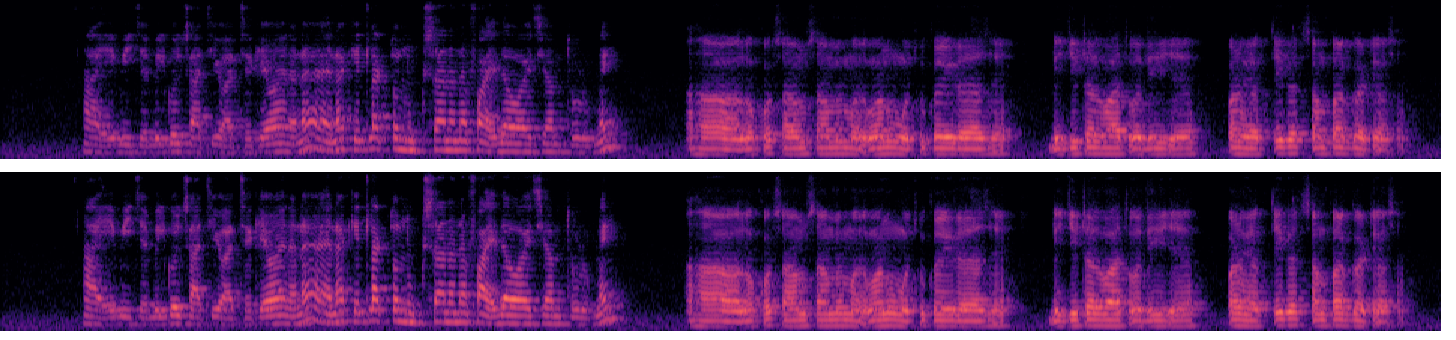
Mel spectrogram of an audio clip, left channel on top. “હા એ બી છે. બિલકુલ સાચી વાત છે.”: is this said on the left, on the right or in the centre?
Right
